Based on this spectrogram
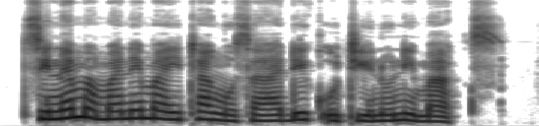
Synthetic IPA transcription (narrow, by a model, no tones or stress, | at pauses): sɪnɛmamanɛmaɪtʰaŋosadekotjenonimaks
